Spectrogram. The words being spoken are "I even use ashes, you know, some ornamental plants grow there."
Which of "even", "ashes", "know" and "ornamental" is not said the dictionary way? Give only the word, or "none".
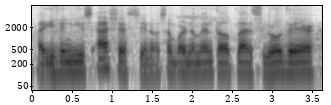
ashes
